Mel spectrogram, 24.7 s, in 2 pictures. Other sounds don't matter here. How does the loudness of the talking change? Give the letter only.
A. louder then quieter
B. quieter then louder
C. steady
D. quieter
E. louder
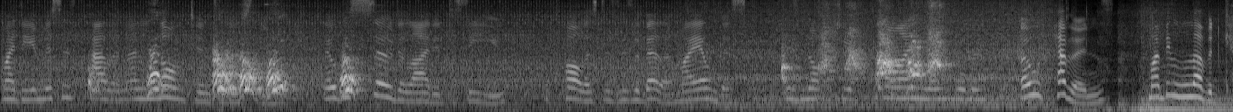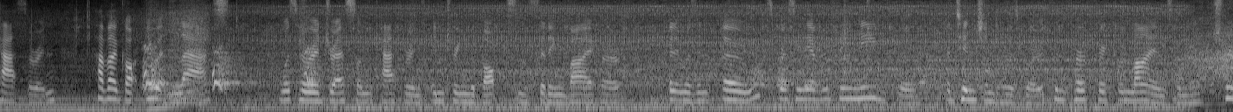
E.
